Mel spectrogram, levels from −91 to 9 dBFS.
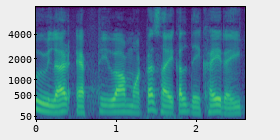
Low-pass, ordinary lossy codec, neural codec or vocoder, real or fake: none; none; codec, 16 kHz, 1 kbps, X-Codec, HuBERT features, trained on LibriSpeech; fake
